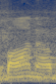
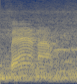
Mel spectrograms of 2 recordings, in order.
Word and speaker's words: Bana: I think the way you'd correctly pronounce his surname is Bana, but like in Aussie, like Bana. Because that's how we do it.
